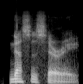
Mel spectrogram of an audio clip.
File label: "necessary", American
